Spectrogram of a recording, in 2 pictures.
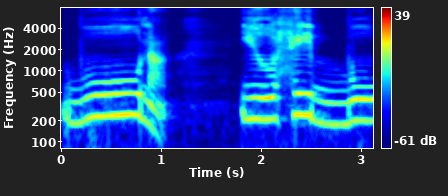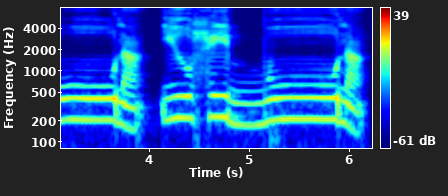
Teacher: এখানে বুতে ওয়ামাদ এক আলিফ টেনে পড়বো বুনা ইউব্বুনা ইউব্বুনা এখানে বা এর উপরে সাদ্দা সাদ্দা তার উপরে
